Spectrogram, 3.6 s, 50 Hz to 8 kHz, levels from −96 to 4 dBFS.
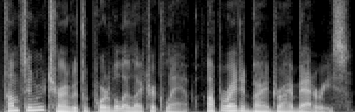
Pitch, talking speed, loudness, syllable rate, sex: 130 Hz, 200 wpm, -17 LUFS, 6.7 syllables/s, male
